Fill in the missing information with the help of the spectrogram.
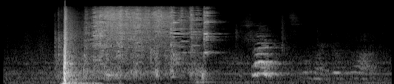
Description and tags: A glass door shatters and breaks
An internal back glass door shattered when the front door was opened and a gust of wind entered.
breaks, fall, smash, crash, glass, door, broken, breaking, falling, shatters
